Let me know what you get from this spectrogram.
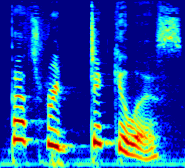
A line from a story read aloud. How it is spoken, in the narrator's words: Violet cried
